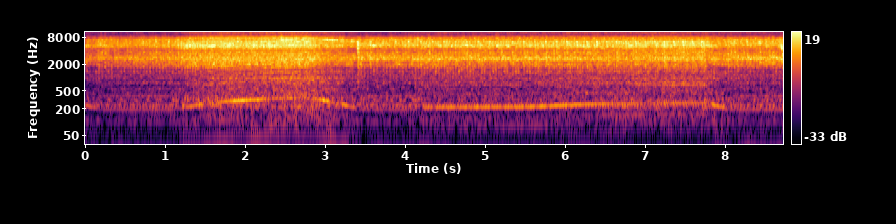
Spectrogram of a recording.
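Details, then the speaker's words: Toyota Vigo diesel idling and blipped: steady low hum rising in pitch with throttle, heard in the cabin; feared turbo failure, but boost tested normal; the torn, disintegrated rubber part by the steering rack behind the turbo is blamed. "ทีนี้เวลาเครื่องทำงานนะครับเทอร์โบมันหมุนเนี่ยเสียงเครื่องมันจะอื้อๆนะครับ"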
